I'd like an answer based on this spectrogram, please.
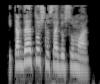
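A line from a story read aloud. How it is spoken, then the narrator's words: Loud snort. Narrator (Russian): громко фыркнула я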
